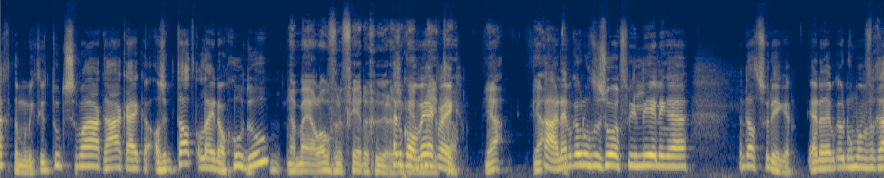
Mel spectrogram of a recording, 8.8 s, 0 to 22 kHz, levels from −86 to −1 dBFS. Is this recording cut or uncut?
cut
